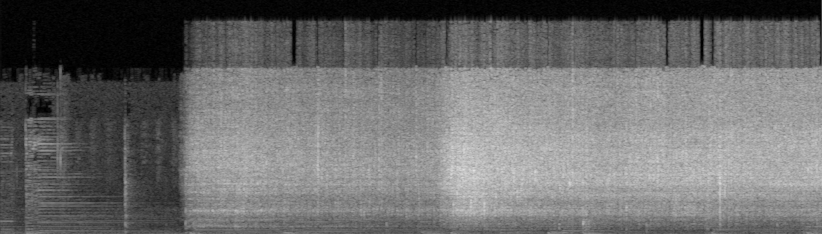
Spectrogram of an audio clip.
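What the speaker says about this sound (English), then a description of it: "So our pan is up to heat and we are going to add the steaks to the oil." Beef fillet steaks hit hot oil in a pan. A loud, crackling sizzle bursts in after a quiet start, then grows fuller and keeps spitting steadily, with faint clinks of cookware and no talking.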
